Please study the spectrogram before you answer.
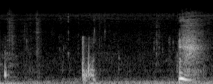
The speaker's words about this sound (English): I am opening a box. Can you believe it?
